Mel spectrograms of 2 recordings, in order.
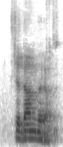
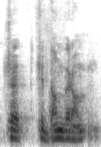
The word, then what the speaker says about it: Chidambaram: I've been in India for a month now, and I traveled all the way, and I've written it down because of the pronunciation of the places. Chittambaram. – Chidambaram. – Chidambaram.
